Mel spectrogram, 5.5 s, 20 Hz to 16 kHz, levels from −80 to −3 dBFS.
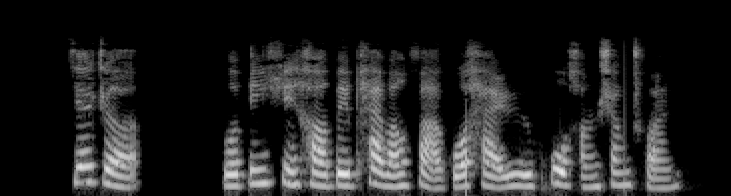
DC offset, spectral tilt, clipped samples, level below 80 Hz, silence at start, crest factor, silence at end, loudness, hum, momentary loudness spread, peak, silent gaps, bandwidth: under 0.1%; -4.5 dB/octave; under 0.1%; -64 dBFS; 0.55 s; 18 dB; 0.4 s; -22 LUFS; none; 10 LU; -6 dBFS; 1.37-1.41 s, 1.51-1.65 s; 7.8 kHz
